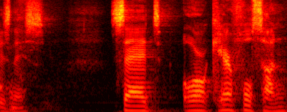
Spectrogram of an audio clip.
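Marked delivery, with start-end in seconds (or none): 1.8-2.8 put-on pirate-sounding voice, pitched lower. Retelling what a father said before buying glass: imitating father, pirate-sounding voice. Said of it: "Was he a pirate?".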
